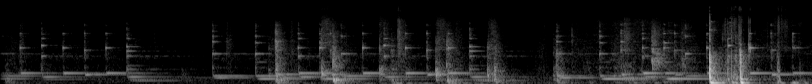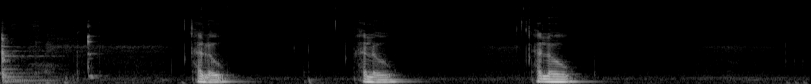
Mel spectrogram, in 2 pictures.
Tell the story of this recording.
The phone rings on the desk and I walk toward it.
